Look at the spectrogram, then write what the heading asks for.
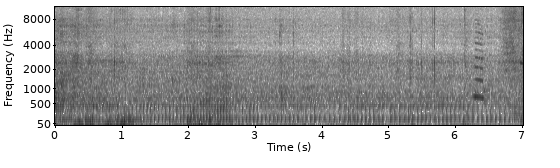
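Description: Motorcycle engine idling with a steady, rapid, even pulse, with a few low thumps in the first two seconds.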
